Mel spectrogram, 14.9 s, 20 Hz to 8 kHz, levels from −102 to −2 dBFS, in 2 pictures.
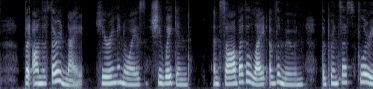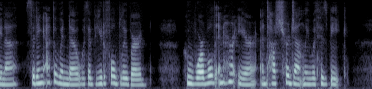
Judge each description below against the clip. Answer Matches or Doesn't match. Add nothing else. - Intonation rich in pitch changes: Doesn't match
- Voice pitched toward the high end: Matches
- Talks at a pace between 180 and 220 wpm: Doesn't match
